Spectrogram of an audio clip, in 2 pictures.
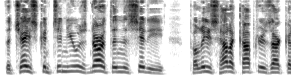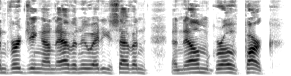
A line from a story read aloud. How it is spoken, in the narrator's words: A voice cried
